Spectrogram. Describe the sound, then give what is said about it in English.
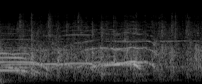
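An audience applauding the opening act at a comedy show, a dense, steady wash of clapping, with scattered cheers and voices rising over it throughout. “Let the opener hear it.”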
